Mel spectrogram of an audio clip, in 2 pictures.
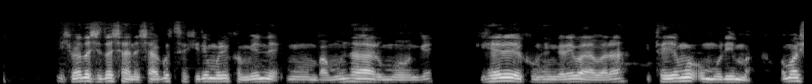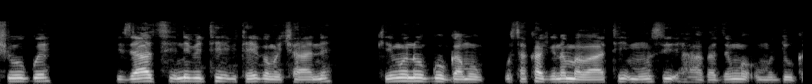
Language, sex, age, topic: Rundi, male, 18-24, education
